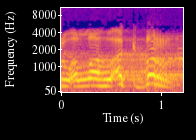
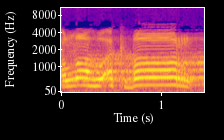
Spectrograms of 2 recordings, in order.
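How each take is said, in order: First: أكبر with a short final a, akbar; short-vowel akbar. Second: أكبر drawn out as akbaar, long second vowel; lengthened akbar. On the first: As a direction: say أكبر with a short fatha, no long alif. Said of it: "بالفتحة وليس بالألف". (أكبر بفتحة قصيرة دون مدّ) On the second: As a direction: stretch the last a of أكبر into a long aa. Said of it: "بمد التكبير". (مدّ باء أكبر: أكبار) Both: Shown as a demonstration.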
